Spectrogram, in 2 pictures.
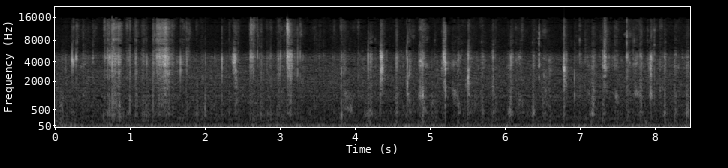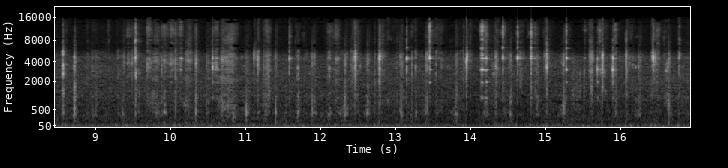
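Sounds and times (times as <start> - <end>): wet chewing and lip smacking: 0.2 - 16.9
chopsticks pushing rice: 9.4 - 16.8.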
